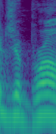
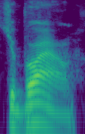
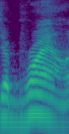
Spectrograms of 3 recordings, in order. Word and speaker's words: Jabrown: First of all, is your name pronounced Jabrown or Jabron? I want to make sure I'm saying your name properly. I don't want to disrespect you. It's Jabrown. It's Jabrown.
